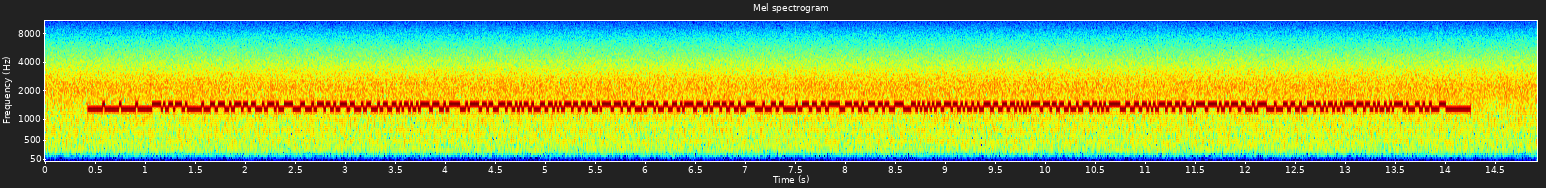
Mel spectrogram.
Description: RTTY (45.45 baud, 170 Hz shift), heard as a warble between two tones, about 1360 Hz centre, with radio static. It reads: UN CHOC ACCIDENTEL SUR LE CHIEN POUVAIT ALORS FAIRE PARTIR LE COUP DE FEU.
